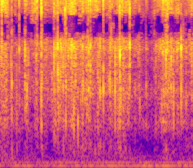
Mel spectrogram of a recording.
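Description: Newspaper sheets crumpled by hand into a ball to form a papier-mâché rock: a steady, close, soft crinkling and rustling that continues throughout with no pauses.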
